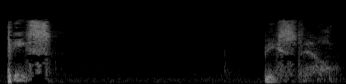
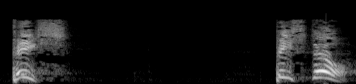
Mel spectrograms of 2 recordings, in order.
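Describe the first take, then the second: First: Peace, be still whispered, very soft; hushed command. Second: Peace, be still called out loud and high; commanding shout. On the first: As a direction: breathe the command gently like calming a child. Jesus calms storm, quiet retelling. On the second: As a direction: order the wind and sea to stop. Jesus commands the storm. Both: Pretend.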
